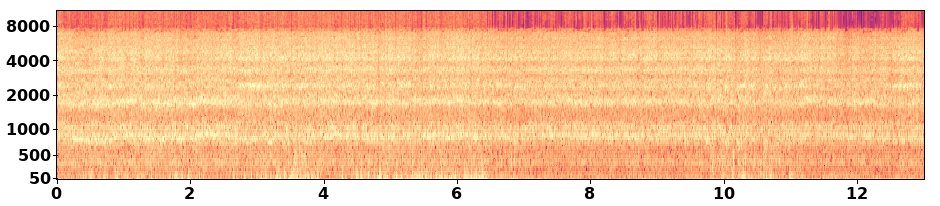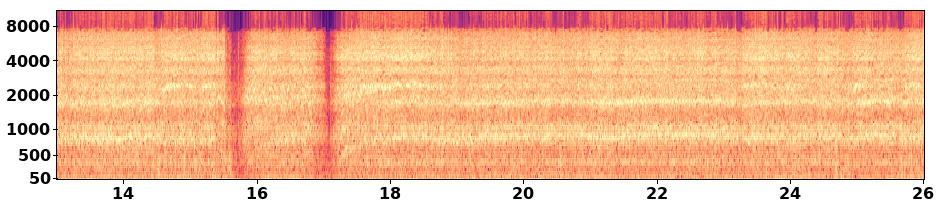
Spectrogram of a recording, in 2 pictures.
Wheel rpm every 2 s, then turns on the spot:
220, 230, 240, 230, 230, 240, 220, 170, 140, 220, 230, 230, 230.
none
